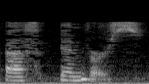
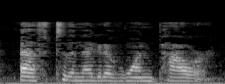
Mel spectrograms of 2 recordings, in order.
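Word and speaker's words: f⁻¹: The inverse function of f is f, I would pronounce this f inverse. That's how I would pronounce that. I do not say f to the negative 1 power. It is not a power.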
